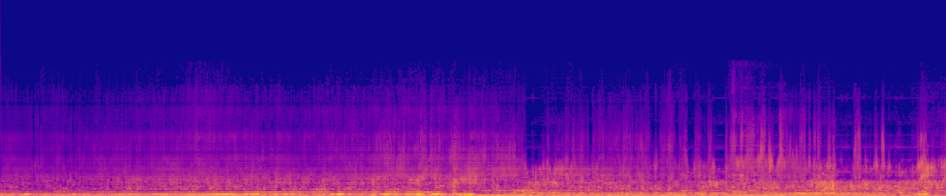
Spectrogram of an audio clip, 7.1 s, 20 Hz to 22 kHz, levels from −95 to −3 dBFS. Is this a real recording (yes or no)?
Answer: no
